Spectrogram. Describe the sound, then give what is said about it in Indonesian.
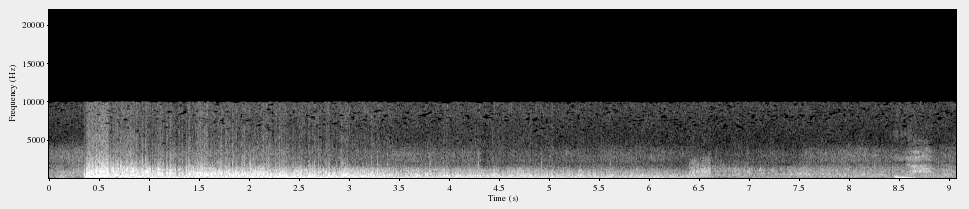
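A storm with wind and thunder rages outside a small hilltop church. A sharp crack opens a loud, continuous roar of rumbling and gusting wind that holds steady for several seconds, eases slightly, then flares with another brief burst near the end. “Walaupun di luar badai akan mengamuk, aku tidak akan kehujanan.”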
